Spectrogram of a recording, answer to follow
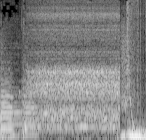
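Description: Guitar outro music stops about a third of a second in, giving way to a steady hissing whoosh sound effect, then a deep boom hit near the end as a logo animation begins.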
